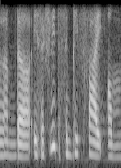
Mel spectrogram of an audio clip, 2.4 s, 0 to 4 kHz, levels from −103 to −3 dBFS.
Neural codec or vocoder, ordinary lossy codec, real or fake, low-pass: none; none; real; 3.6 kHz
